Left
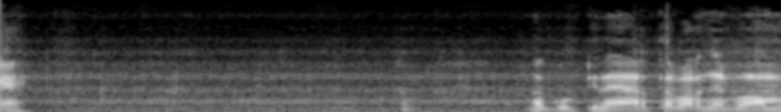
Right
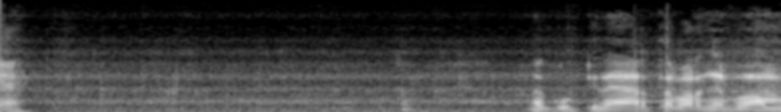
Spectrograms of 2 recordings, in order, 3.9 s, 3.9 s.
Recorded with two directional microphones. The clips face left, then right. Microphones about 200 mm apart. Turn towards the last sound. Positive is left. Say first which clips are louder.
# even
turn(degrees=5)  # may be behind; listen again after turning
